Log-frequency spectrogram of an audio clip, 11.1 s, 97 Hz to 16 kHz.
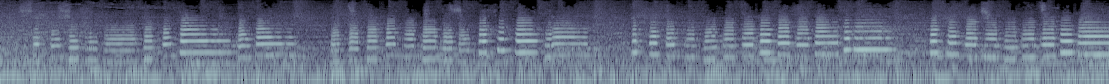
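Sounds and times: trumpet playing fast notes: 0.3 - 11.0.

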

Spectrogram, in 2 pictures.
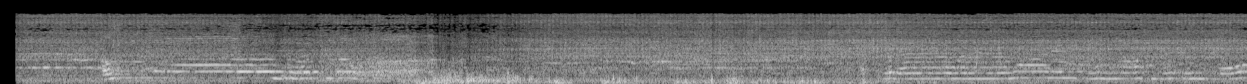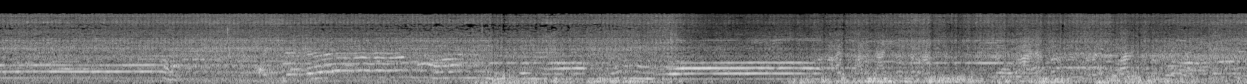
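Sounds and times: many voices rising together: 0.2 - 24.9
outdoor crowd: 0.2 - 24.9
man chanting: 0.6 - 4.9, 8.6 - 24.9.

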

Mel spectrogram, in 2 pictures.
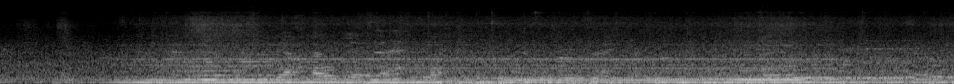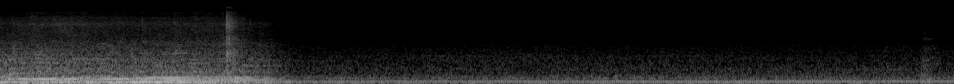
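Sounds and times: electric motor hum and whine: 0.8 - 19.0
faint steady hum: 0.9 - 19.0.

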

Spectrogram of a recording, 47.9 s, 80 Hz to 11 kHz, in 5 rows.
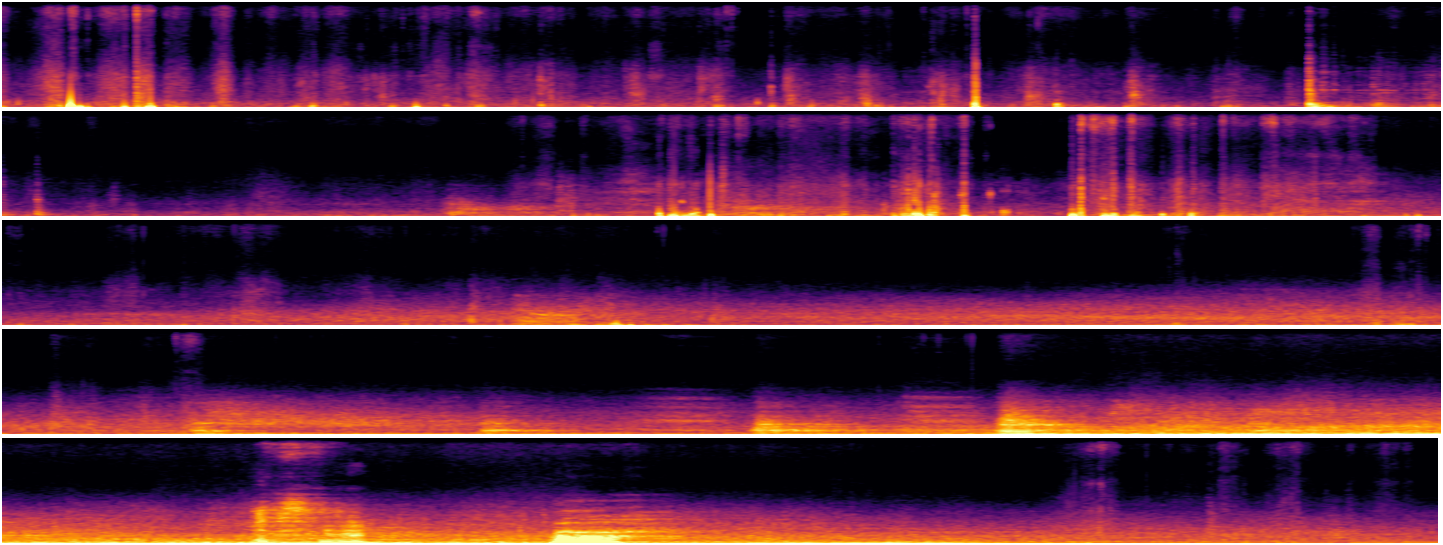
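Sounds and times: footsteps on slushy sidewalk: 0.0 - 8.7, 13.0 - 24.2, 26.7 - 32.2, 34.9 - 42.0, 42.7 - 47.9
car engine hum passing: 0.0 - 47.9
street traffic noise: 0.0 - 47.9.

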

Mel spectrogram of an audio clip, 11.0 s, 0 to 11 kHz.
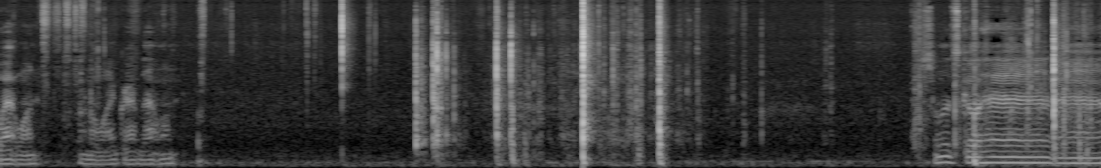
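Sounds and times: plastic marker caps clicking: 9.6 - 11.0.

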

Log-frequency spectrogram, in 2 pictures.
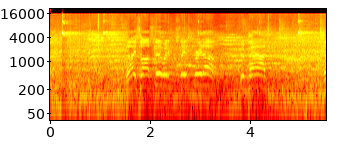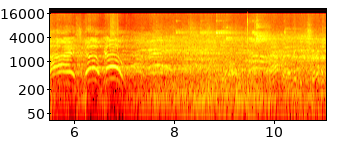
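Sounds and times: gym crowd noise: 0.0 - 11.0
sneakers squeaking on hardwood: 7.8 - 10.0.

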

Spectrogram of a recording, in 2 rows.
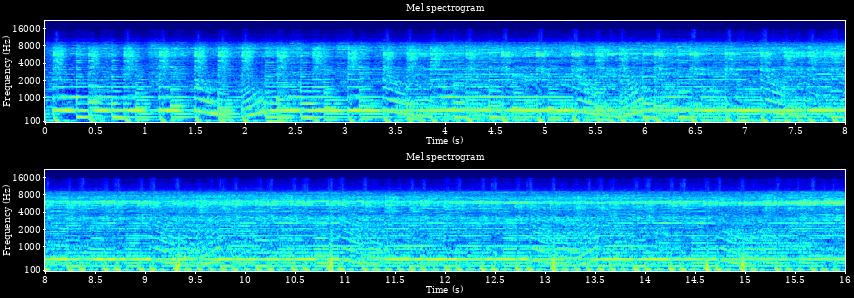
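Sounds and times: electronic dance music: 0.0 - 16.0.

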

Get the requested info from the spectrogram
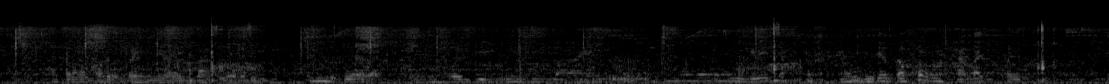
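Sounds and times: insects buzzing: 0.0 - 11.0.

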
